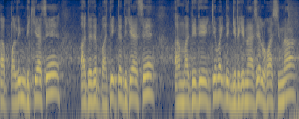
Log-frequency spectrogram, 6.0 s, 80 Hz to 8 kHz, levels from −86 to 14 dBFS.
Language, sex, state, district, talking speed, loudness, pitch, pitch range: Nagamese, male, Nagaland, Dimapur, 190 wpm, -14 LUFS, 170 Hz, 160-190 Hz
